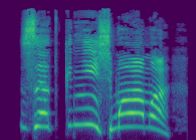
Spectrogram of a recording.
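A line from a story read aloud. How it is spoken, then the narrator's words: High piercing shout. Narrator (Russian): прокричал Эдди высоким пронзительным голосом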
